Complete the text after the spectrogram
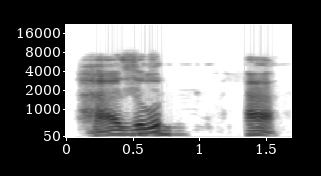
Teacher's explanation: গলার মাঝে চাপ দেওয়ার প্রয়োজন নেই, খোলা ভাবে হা। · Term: গোল হা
